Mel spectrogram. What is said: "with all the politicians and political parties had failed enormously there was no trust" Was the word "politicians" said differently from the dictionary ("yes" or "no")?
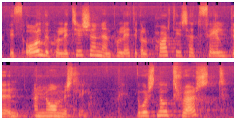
yes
